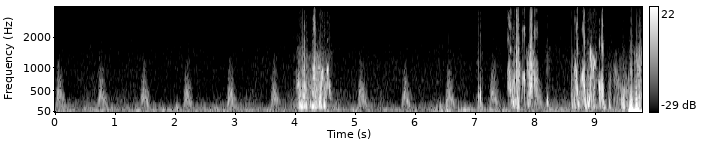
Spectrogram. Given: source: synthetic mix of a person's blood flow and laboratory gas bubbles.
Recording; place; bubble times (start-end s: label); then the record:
Doppler ultrasound of blood flow; subclavian vein
3.98-4.62 s: bubbles
7.02-7.13 s: bubbles
7.53-8.06 s: bubbles
8.17-8.25 s: bubbles
8.59-9.61 s: bubbles
9.63-9.80 s: bubbles
From the record:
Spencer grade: 3 (all of the cardiac periods contain showers or single bubble signals, but not dominating or overriding the cardiac motion signals); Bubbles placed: anywhere in the cardiac cycle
